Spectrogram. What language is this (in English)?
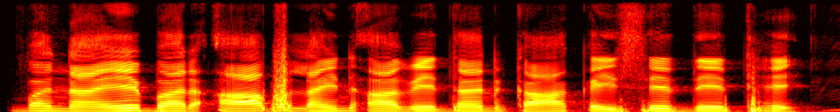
Chhattisgarhi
